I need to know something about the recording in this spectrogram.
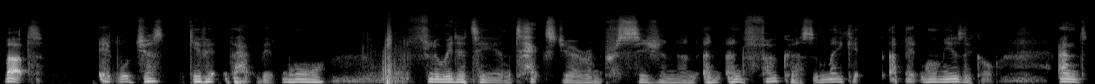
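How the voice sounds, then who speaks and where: Hoarse, gravelly man with a cold. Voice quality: gravelly, bass-heavy voice. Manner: rambling, with frequent restarts and repeated words. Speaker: magazine editor reviewing audio gear. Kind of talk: product review talk to camera.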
